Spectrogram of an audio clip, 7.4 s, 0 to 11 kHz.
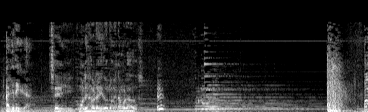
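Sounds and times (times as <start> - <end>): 
speech: 0.1 - 3.4
gunshot fired inside a room: 6.5 - 7.2.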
